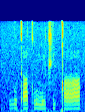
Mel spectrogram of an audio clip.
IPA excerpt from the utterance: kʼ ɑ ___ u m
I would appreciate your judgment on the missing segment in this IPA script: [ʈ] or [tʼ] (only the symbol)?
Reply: tʼ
